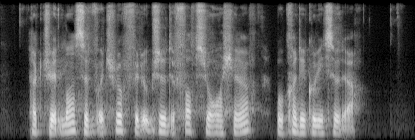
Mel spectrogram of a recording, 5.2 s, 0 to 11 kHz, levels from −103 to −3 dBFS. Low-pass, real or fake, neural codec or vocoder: 9.9 kHz; fake; autoencoder, 22.05 kHz, a latent of 192 numbers a frame, VITS, trained on one speaker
